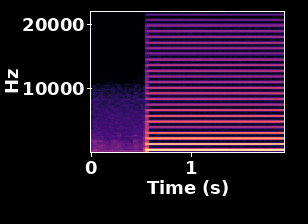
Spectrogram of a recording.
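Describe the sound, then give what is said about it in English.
After a moment of silence, a phone call drops because of internet trouble, cutting off with a click and a loud, steady electronic disconnect tone that holds unbroken for about a second and a half before stopping abruptly. “I do want to apologize for the internet.”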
